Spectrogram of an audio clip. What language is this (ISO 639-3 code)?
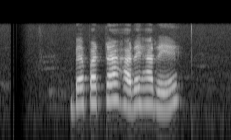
ben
